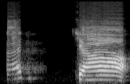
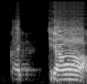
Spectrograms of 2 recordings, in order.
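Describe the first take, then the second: First: कच्चा said very slowly, doubled च held; slowly stretched word. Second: Said in the usual way. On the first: Shown as a demonstration. Teacher slowly stretching कच्चा for the class. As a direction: drag out कच्चा syllable by syllable. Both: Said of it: "तो कच्चा देखिए आप लोगों".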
